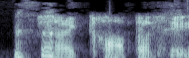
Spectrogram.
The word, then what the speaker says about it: psychopathy: Psychopathy. – Psychopathy.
